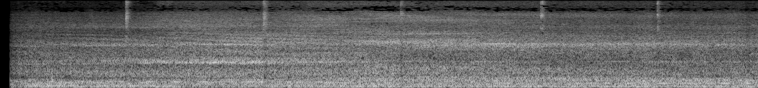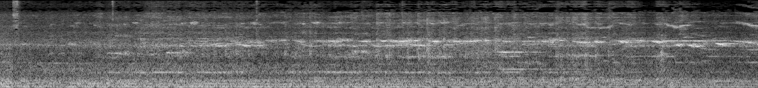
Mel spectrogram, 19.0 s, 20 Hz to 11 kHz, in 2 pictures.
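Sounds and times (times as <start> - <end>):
freight train rumbling past: 0.2 - 18.9
train wheels clicking on rails: 1.4 - 11.1.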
